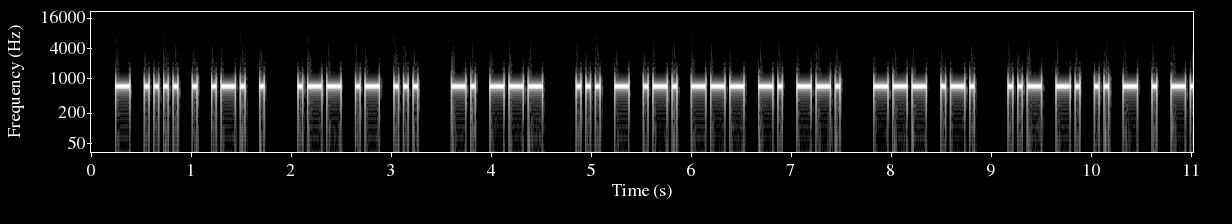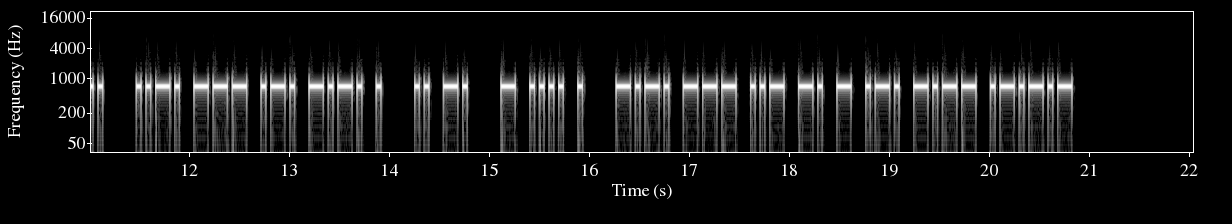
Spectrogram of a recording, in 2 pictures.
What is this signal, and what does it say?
Morse code, heard as a keyed tone, about 25 wpm, 700 Hz. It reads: THERE WAS NO STRONG OR UNITED FORCE IN THE COUNTRY.
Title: Sentences from Top 1000 Words - Review Part 4 - 25wpm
